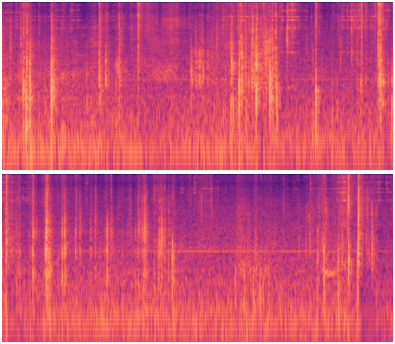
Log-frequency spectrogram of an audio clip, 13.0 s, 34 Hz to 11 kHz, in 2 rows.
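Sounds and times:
cat collar bell jingling: 0.0 - 13.0
claws scraping on hardwood floor: 6.6 - 12.4.

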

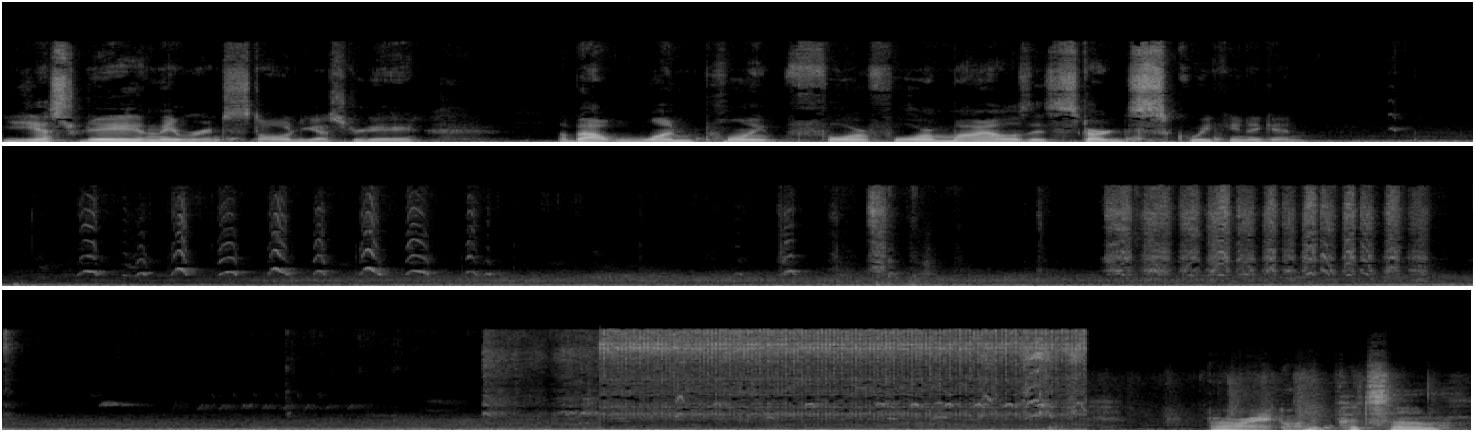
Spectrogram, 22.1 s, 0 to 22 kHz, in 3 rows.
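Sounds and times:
pedal squeaking: 6.9 - 10.1, 10.9 - 12.0, 17.1 - 20.2.

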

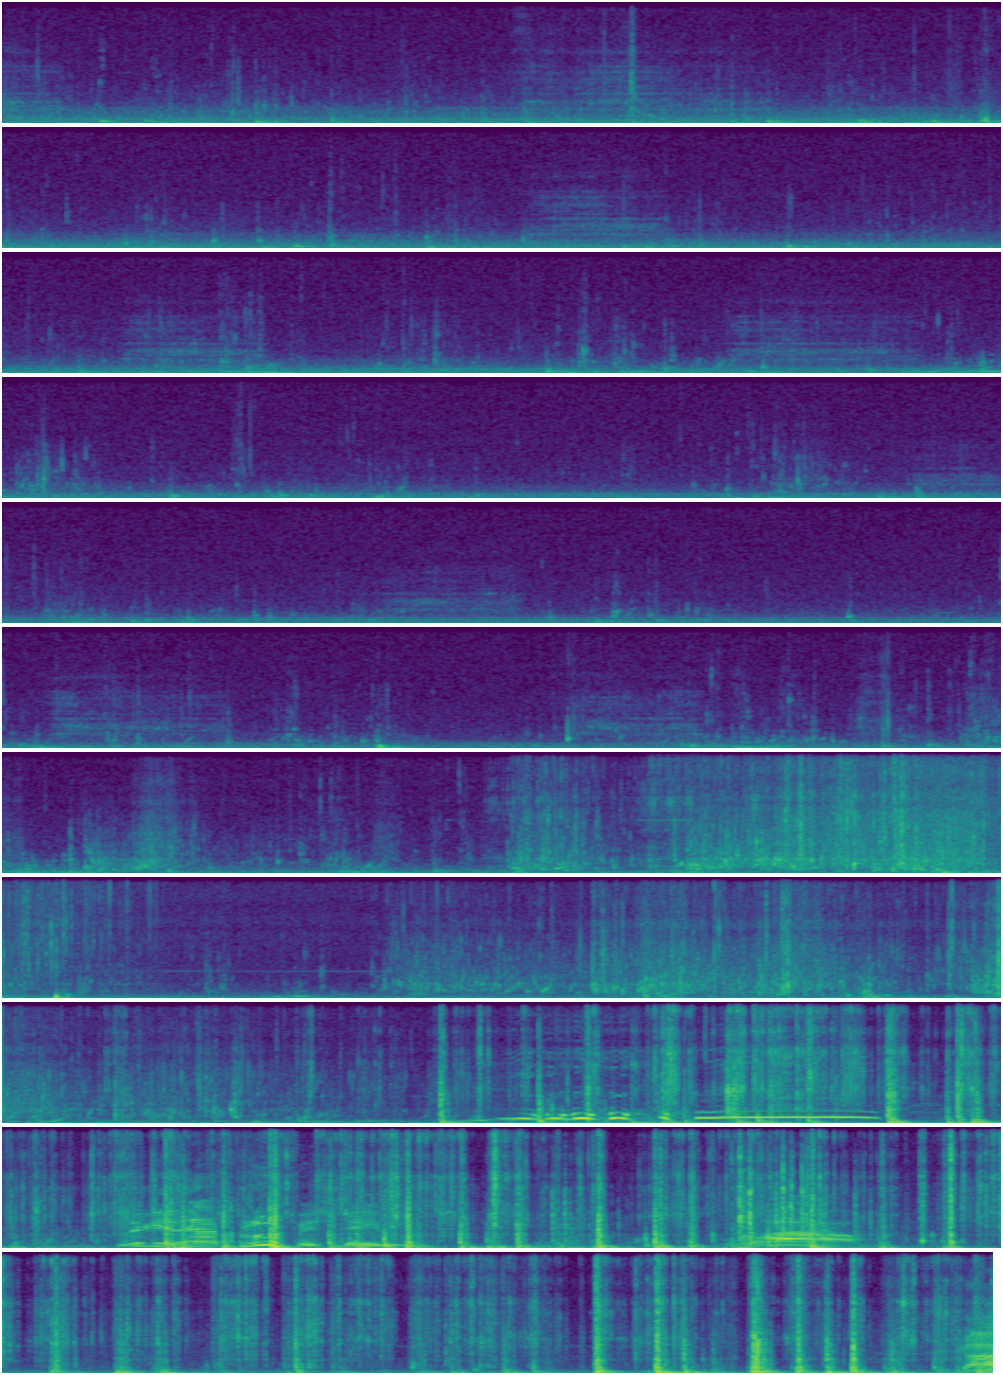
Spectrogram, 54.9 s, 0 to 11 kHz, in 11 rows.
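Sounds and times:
water lapping against hull: 0.0 - 54.9
fish thrashing and splashing: 32.4 - 35.8, 36.8 - 54.9.

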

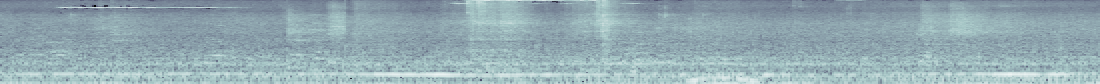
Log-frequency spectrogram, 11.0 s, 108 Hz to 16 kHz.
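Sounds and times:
sports car engine at low revs: 2.5 - 11.0.

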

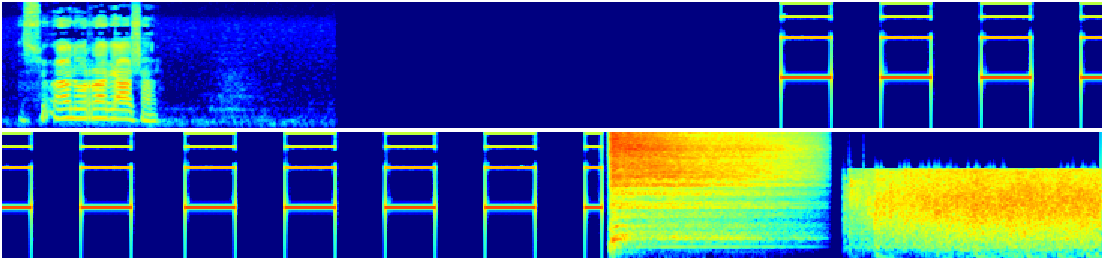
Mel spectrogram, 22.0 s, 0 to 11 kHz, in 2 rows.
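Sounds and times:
electronic timer beeps: 7.8 - 12.3, 12.9 - 17.1
cymbal crash: 17.1 - 19.3.

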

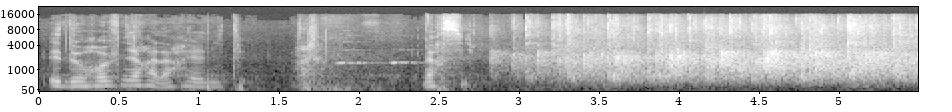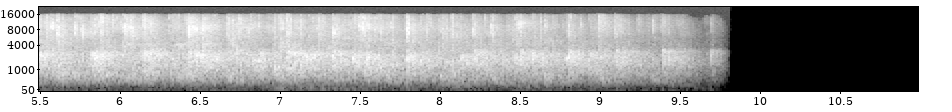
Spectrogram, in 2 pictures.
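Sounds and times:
audience applauding: 2.8 - 9.8.

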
